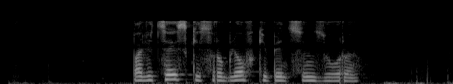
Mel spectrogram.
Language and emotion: Russian, neutral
